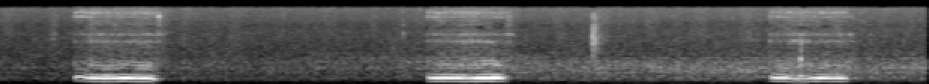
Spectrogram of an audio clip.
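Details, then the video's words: Miniature Schnauzer snoring in a small room, three buzzy, nasal tones roughly every two and a half seconds, each steady then dipping slightly, separated by quiet inhalation gaps. "Mini schnauzer making noise"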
